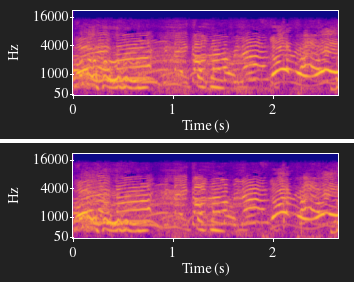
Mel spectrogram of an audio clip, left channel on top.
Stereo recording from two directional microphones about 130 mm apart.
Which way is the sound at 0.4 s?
35° right (ahead or behind).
